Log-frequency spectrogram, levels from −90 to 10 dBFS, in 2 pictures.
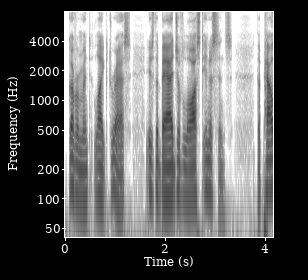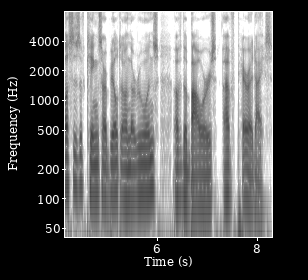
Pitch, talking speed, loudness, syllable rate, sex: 100 Hz, 165 wpm, -22 LUFS, 5.2 syllables/s, male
